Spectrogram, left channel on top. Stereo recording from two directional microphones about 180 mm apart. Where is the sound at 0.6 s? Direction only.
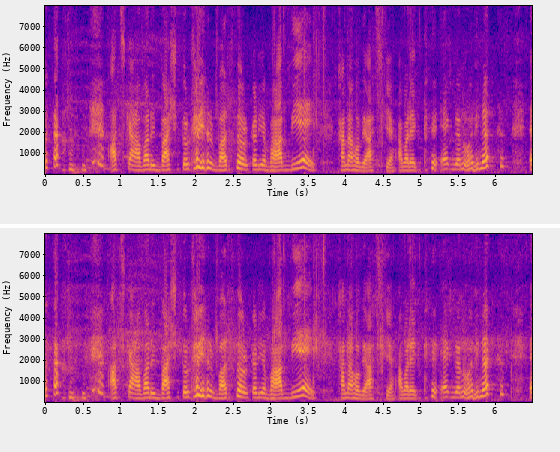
10° right (ahead or behind).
